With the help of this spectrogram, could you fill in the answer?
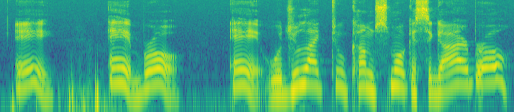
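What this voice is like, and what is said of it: Put-on Cuban accent. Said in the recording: “I don't know if I can do a Cuban accent”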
